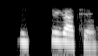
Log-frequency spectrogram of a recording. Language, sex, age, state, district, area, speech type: Bengali, female, 18-30, West Bengal, Dakshin Dinajpur, urban, conversation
